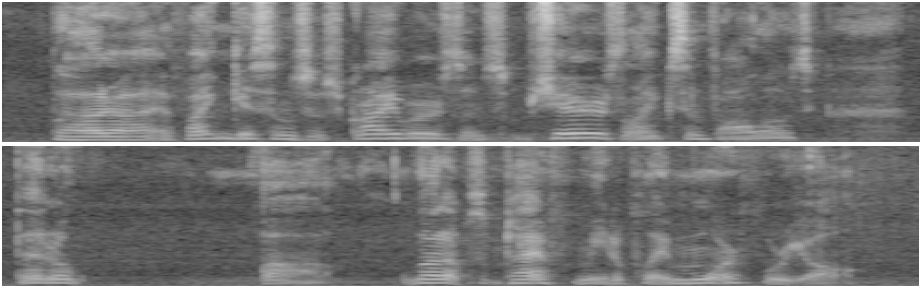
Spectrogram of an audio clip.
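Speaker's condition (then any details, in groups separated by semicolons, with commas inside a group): Cerebral palsy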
